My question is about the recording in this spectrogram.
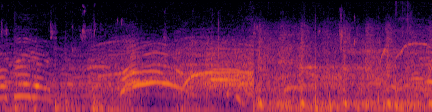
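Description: Basketball being dribbled on a hardwood court, with short sneaker squeaks rising and falling in pitch and a steady arena crowd murmur underneath.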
